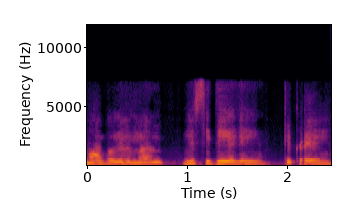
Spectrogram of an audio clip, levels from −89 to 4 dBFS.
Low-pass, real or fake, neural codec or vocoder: 7.2 kHz; fake; codec, 16 kHz, 1 kbps, FreqCodec, smaller model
